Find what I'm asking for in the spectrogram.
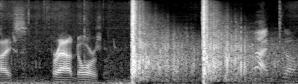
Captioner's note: gun shots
